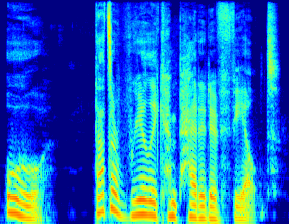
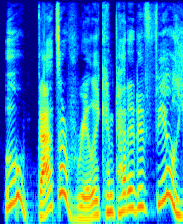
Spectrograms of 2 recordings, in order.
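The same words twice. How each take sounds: First: It sounds doubtful and discouraging. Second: It sounds enthusiastic and encouraging.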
